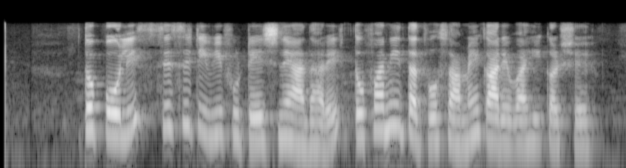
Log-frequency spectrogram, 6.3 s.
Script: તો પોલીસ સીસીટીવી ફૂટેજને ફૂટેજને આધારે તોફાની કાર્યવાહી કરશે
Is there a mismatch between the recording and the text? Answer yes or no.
yes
